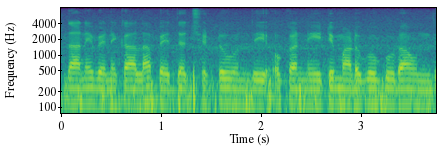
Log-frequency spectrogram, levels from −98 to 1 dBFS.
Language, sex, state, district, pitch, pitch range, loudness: Telugu, male, Telangana, Mahabubabad, 115 Hz, 110-115 Hz, -17 LUFS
